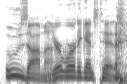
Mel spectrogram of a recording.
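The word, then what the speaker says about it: Uzomah: And by the way, Pete put in our document here, it is pronounced from the man himself, yew-ZAH-mah. yew-ZAH-mah.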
